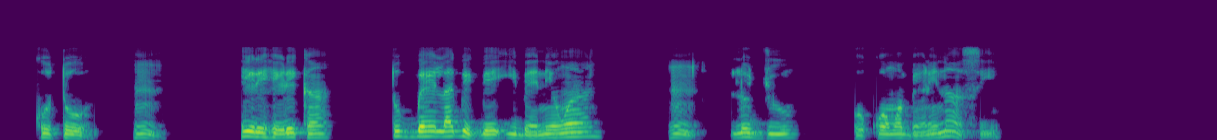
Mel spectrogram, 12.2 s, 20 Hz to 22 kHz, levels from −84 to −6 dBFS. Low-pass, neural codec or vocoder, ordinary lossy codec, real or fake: 5.4 kHz; none; none; real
